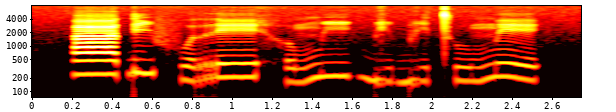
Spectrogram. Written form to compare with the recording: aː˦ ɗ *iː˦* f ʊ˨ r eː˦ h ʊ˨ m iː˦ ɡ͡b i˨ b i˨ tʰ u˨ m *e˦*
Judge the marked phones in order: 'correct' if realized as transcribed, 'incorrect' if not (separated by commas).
incorrect, incorrect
